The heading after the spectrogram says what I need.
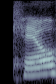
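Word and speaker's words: Cale: His name is Kale McCarr. So it's just Kale. It's spelled with a C. It's actually spelled with a C. It's not spelled with a like C. a vegetable.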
